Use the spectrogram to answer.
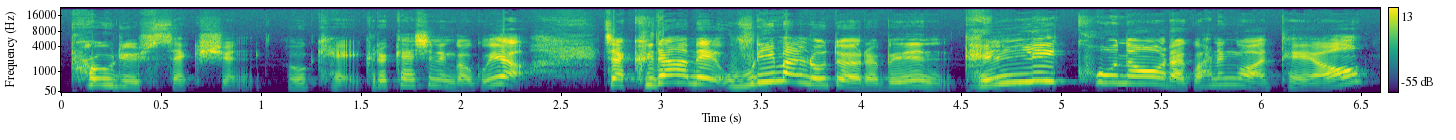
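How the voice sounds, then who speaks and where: A woman teaching English conversation on a TV lesson, drawing out each model word slowly for viewers to repeat. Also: high-pitched. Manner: lively teacher, slow drawn-out model English words for repeating.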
